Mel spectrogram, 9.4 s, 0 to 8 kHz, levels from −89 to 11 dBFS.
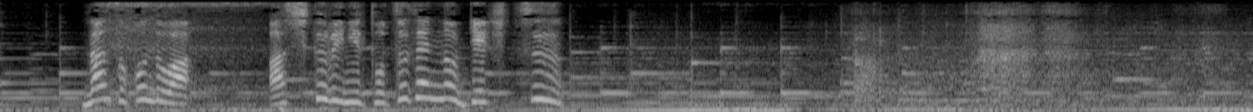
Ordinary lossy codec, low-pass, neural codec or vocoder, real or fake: MP3, 32 kbps; 7.2 kHz; codec, 16 kHz in and 24 kHz out, 1 kbps, XY-Tokenizer; fake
